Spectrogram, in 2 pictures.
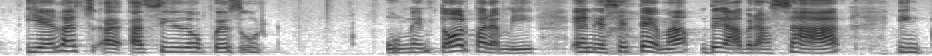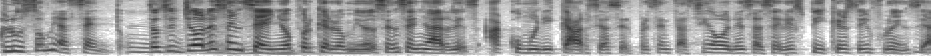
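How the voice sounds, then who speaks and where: A woman's medium-pitched voice in an animated tone, with lively intonation at a moderate pace. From Colombia, Barranquilla. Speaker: communication and public speaking coach. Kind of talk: casual chat.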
